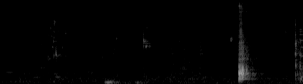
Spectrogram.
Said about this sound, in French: on la met dans l'eau un petit peu.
